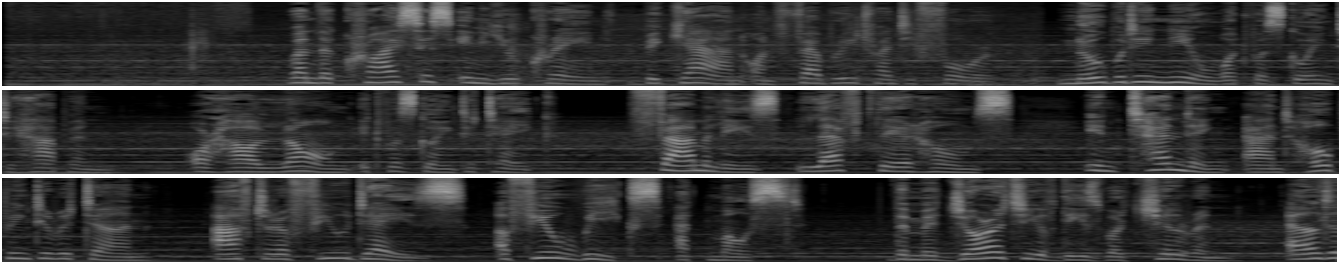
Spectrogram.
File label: Narration; IRC Ukraine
